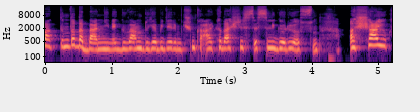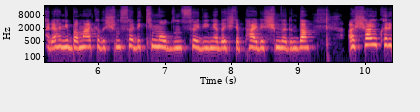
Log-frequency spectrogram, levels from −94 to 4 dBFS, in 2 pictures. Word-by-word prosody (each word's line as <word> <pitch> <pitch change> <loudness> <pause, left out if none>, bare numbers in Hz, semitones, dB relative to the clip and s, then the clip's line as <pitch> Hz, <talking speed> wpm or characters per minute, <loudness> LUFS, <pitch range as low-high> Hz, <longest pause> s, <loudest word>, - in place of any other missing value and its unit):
baktığımda 310 0 0
da 235 -8 +2
ben 220 0 +2
yine 220 -1 -2
güven 230 +2 0
duyabilirim. 230 0 -2
Çünkü 260 +4 -5
arkadaş 240 0 -2
listesini 250 -1 -2
görüyorsun. 220 -3 -2 0.5
Aşağı 335 +7 +5
yukarı, 275 -5 -3
hani, 275 -1 +2
bana 265 +2 +3
arkadaşını 280 -1 -2
söyle 275 -2 -3
kim 290 0 0
olduğunu 255 -2 0
söyleyeyim 255 -1 -2
ya 245 -1 0
da, - - +3
işte, 245 -1 -3
paylaşımlarından 255 +1 +1 0.5
aşağı 300 +5 +5
yukarı 345 -1 +1
255 Hz, 145 wpm, -23 LUFS, 235-280 Hz, 0.5 s, Aşağı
